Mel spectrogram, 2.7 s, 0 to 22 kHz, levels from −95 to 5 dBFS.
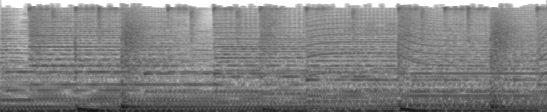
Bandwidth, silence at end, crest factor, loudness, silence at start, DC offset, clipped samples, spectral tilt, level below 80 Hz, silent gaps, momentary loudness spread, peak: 19 kHz; 0 s; 14 dB; -16 LUFS; 0 s; under 0.1%; under 0.1%; -5 dB/octave; -16 dBFS; none; 6 LU; 0 dBFS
